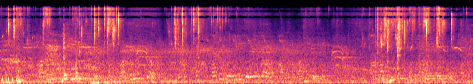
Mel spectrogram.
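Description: Lukewarm water splashes and drips as a face is washed slowly over a sink, with irregular wet patters and trickles at close range and a few faint bird calls in the background.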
